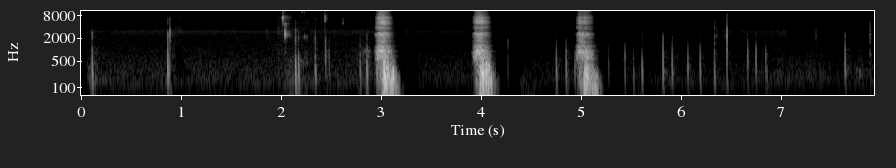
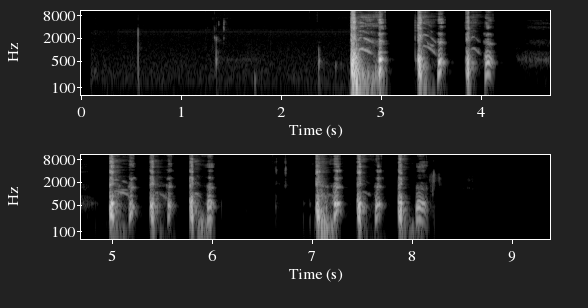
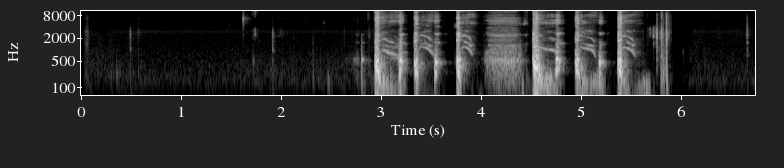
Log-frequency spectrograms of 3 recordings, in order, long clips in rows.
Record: {"exhalation_length": "7.9 s", "exhalation_amplitude": 32767, "exhalation_signal_mean_std_ratio": 0.19, "three_cough_length": "9.4 s", "three_cough_amplitude": 32768, "three_cough_signal_mean_std_ratio": 0.22, "cough_length": "6.7 s", "cough_amplitude": 32768, "cough_signal_mean_std_ratio": 0.27, "survey_phase": "beta (2021-08-13 to 2022-03-07)", "age": "18-44", "gender": "Male", "wearing_mask": "No", "symptom_other": true, "symptom_onset": "3 days", "smoker_status": "Current smoker (1 to 10 cigarettes per day)", "respiratory_condition_asthma": false, "respiratory_condition_other": false, "recruitment_source": "Test and Trace", "submission_delay": "2 days", "covid_test_result": "Positive", "covid_test_method": "RT-qPCR", "covid_ct_value": 18.5, "covid_ct_gene": "N gene"}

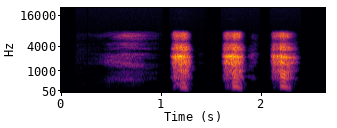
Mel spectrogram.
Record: {"exhalation_length": "2.6 s", "exhalation_amplitude": 15704, "exhalation_signal_mean_std_ratio": 0.37, "survey_phase": "beta (2021-08-13 to 2022-03-07)", "age": "18-44", "gender": "Male", "wearing_mask": "No", "symptom_none": true, "smoker_status": "Never smoked", "respiratory_condition_asthma": true, "respiratory_condition_other": false, "recruitment_source": "REACT", "submission_delay": "1 day", "covid_test_result": "Negative", "covid_test_method": "RT-qPCR", "influenza_a_test_result": "Negative", "influenza_b_test_result": "Negative"}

